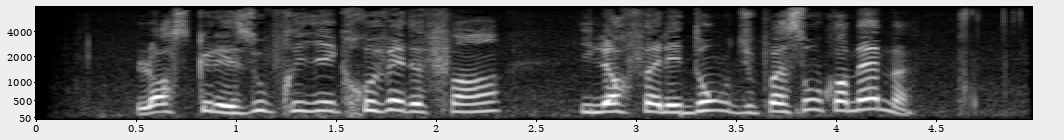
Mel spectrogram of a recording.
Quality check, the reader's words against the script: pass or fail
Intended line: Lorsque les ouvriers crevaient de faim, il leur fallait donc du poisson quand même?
pass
